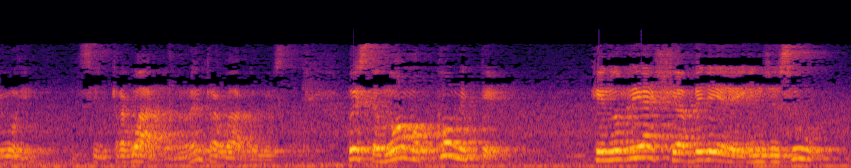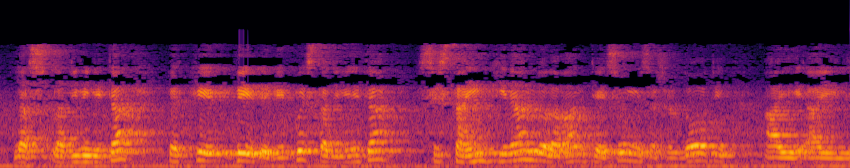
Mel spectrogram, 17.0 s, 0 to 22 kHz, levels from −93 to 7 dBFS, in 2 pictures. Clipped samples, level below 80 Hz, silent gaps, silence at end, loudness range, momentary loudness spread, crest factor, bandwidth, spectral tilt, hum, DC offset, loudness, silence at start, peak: under 0.1%; -36 dBFS; none; 0 s; 3 LU; 18 LU; 16 dB; 7.8 kHz; -5.5 dB/octave; none; under 0.1%; -15 LUFS; 0 s; 0 dBFS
